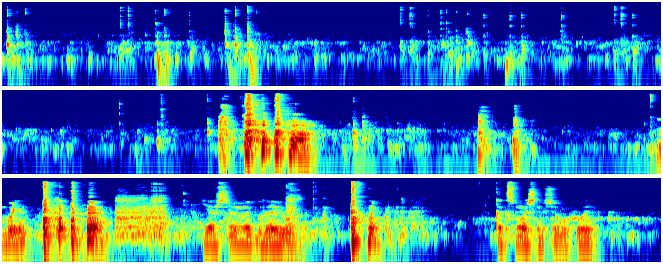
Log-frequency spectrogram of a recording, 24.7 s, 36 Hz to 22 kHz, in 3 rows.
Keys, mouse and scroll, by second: 5.7 alt+z, 6.0-7.6 middle drag, 7.6 click, 7.9-11.0 middle drag.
